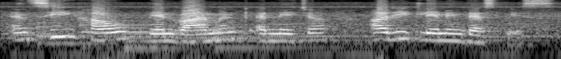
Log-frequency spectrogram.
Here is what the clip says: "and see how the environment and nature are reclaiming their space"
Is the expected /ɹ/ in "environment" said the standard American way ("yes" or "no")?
no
